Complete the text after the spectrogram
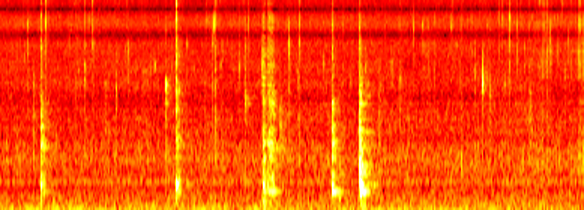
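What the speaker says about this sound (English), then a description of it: "So we're just gonna let those fry up." Food fries in a pan in a kitchen with a soft, steady sizzle, broken by several sharp clicks and taps of utensils against the cookware.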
